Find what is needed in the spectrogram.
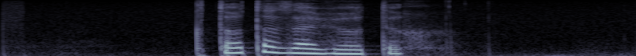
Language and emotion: Russian, neutral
